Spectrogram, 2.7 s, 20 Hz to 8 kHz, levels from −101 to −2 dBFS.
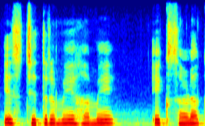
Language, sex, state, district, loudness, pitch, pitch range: Hindi, female, Madhya Pradesh, Bhopal, -14 LUFS, 230 Hz, 225-235 Hz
